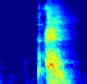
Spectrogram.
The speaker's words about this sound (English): But I'm just going to take a break to cough.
